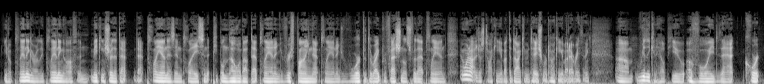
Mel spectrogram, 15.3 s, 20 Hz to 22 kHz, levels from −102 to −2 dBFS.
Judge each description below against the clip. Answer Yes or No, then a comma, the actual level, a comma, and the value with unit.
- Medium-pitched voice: No, low, 105 Hz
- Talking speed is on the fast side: Yes, fast, 225 wpm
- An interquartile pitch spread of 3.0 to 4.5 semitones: No, narrow, 2.4 semitones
